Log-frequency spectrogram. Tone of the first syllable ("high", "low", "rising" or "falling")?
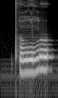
low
